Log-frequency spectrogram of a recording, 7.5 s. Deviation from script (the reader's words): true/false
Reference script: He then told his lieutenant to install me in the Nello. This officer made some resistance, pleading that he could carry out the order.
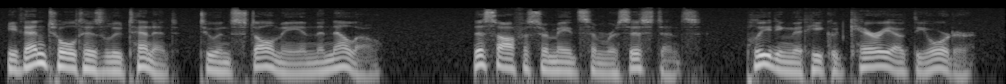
false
